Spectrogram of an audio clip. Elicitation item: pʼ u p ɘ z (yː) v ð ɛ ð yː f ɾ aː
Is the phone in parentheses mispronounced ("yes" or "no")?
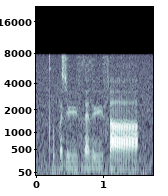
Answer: no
